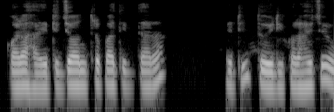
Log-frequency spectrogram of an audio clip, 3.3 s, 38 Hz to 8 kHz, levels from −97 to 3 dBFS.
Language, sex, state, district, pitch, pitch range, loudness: Bengali, male, West Bengal, Dakshin Dinajpur, 135 Hz, 130-140 Hz, -34 LUFS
